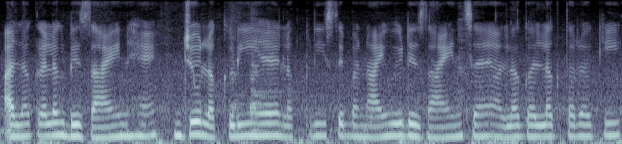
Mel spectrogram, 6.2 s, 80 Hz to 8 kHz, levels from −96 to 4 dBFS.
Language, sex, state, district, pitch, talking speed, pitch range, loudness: Hindi, female, Madhya Pradesh, Katni, 195 Hz, 165 wpm, 185-200 Hz, -21 LUFS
